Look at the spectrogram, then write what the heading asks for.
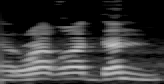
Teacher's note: را پہ غائن پہ تفخیم کریں گے یعنی موٹا پڑھیں گے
